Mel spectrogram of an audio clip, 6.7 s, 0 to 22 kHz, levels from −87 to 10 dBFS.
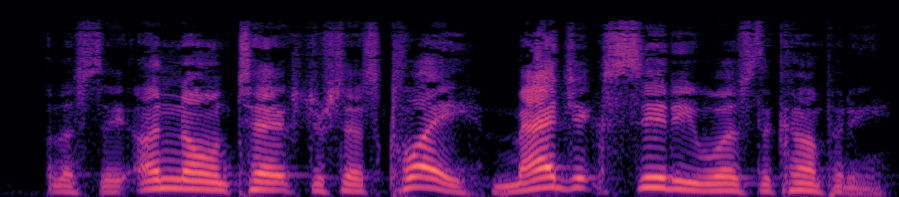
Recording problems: wrong speed, natural pitch; too slow; 0.6 times normal speed

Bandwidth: 14.5 kHz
